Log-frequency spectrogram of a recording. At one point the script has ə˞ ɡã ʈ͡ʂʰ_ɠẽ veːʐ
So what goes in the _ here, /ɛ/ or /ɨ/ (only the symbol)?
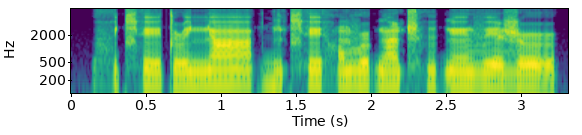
ɨ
